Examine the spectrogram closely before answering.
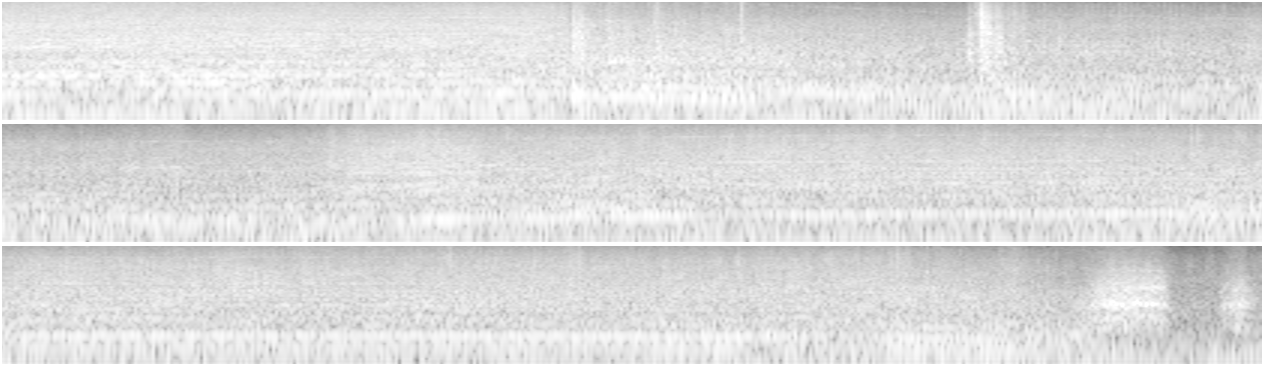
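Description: A race car engine drones loudly, its pitch dropping as the car slows, then holding steady.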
